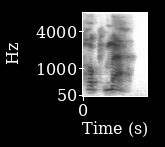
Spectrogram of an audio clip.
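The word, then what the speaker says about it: חכמה: En hebreo se pronuncia Hokmah y usualmente se traduce al español como sabiduría.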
